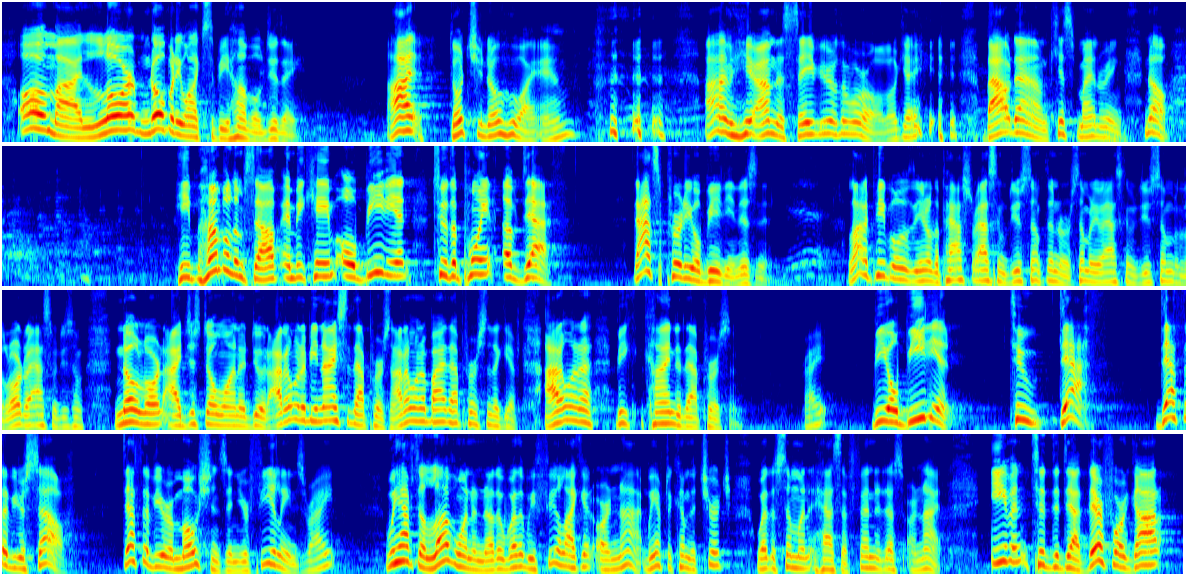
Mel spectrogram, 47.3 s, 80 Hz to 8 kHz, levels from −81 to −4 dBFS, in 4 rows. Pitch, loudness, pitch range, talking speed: 185 Hz, -23 LUFS, 155-225 Hz, 205 wpm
